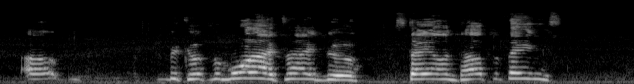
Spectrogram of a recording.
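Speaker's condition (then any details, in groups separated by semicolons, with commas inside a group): Cerebral palsy; from birth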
